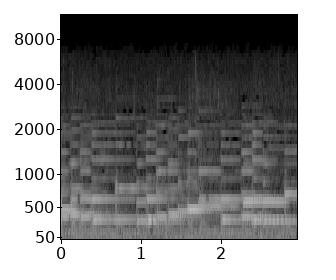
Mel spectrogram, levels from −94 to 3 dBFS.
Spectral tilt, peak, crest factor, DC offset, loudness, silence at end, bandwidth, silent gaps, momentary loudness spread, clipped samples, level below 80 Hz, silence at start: -8 dB/octave; -20 dBFS; 12 dB; under 0.1%; -33 LUFS; 0 s; 7.2 kHz; none; 5 LU; under 0.1%; -52 dBFS; 0 s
